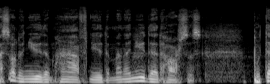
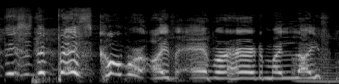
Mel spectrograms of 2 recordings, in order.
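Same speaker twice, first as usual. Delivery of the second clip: awed excitement; 12 semitones higher than usual. Retold or imitated. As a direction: exclaim it as an overwhelmed fan. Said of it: "And we went".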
